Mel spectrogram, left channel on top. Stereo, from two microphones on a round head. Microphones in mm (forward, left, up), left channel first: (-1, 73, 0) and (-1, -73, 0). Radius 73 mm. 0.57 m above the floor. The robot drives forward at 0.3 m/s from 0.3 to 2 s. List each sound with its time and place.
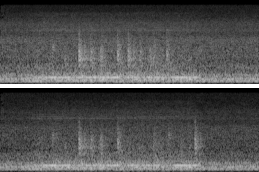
Only background noise.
